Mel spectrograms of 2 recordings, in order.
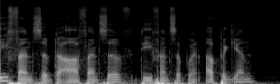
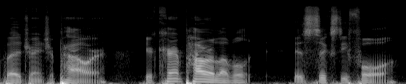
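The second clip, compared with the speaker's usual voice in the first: normal talking voice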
